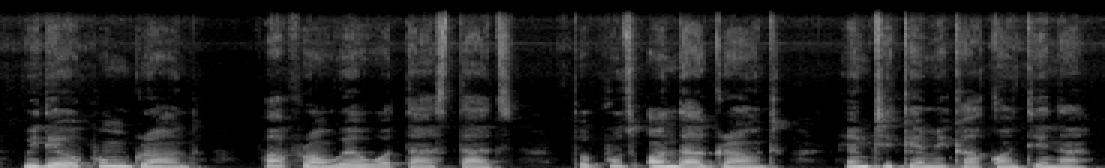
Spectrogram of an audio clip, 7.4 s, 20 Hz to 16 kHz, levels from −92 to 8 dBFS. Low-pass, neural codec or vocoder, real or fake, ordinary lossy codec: 14.4 kHz; none; real; none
